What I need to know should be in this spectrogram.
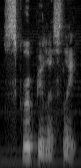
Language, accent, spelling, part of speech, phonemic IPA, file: English, US, scrupulously, adverb, /ˈskɹuːpjʊləsli/, En-us-scrupulously.ogg
- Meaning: In a careful manner, with scruple; done with careful attention to detail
